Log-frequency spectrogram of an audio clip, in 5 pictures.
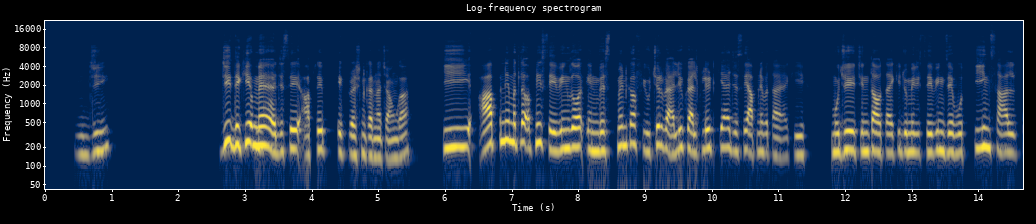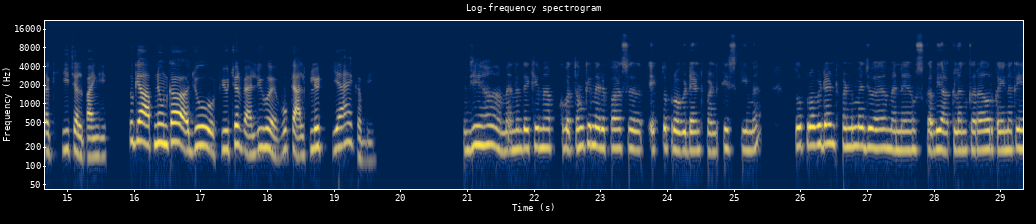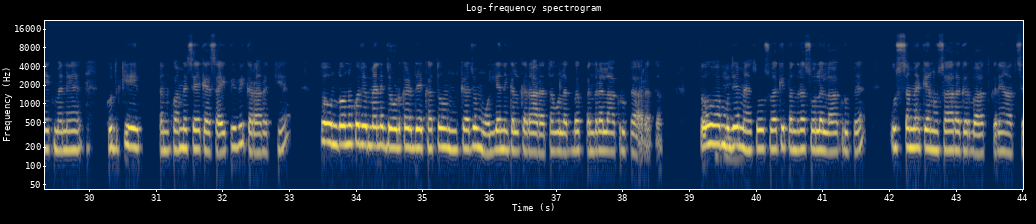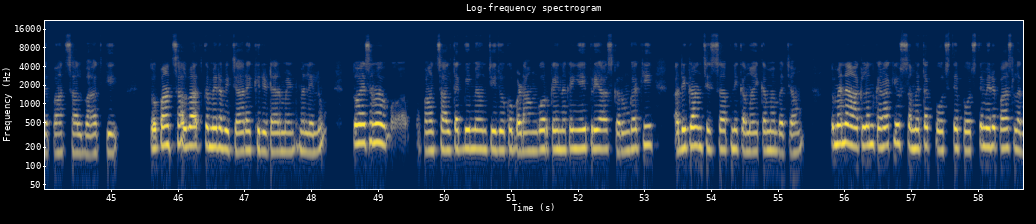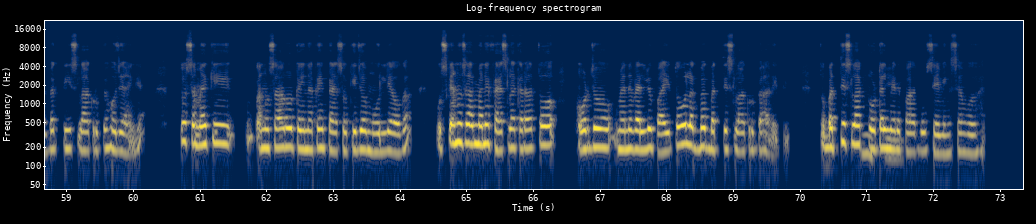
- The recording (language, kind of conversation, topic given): Hindi, advice, आपको जल्दी सेवानिवृत्ति लेनी चाहिए या काम जारी रखना चाहिए?
- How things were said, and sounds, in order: in English: "सेविंग्स"; in English: "इन्वेस्टमेंट"; in English: "फ्यूचर वैल्यू कैलकुलेट"; in English: "सेविंग्स"; in English: "फ्यूचर वैल्यू"; in English: "कैलकुलेट"; in English: "स्कीम"; in English: "रिटायरमेंट"; in English: "वैल्यू"; in English: "टोटल"; in English: "सेविंग्स"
